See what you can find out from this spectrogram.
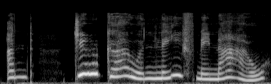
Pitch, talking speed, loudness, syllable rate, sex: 320 Hz, 155 wpm, -15 LUFS, 3.8 syllables/s, female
